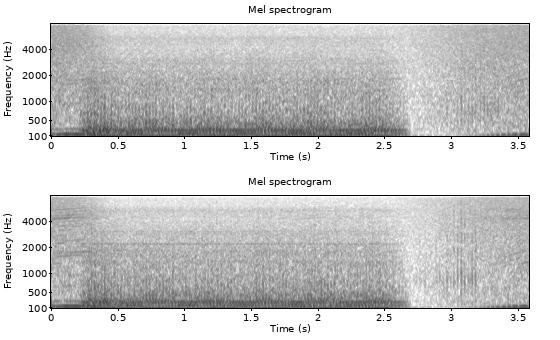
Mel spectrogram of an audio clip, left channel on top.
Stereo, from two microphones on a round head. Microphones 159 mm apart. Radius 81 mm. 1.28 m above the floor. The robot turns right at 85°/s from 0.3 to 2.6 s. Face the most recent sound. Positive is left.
No sound to turn to.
